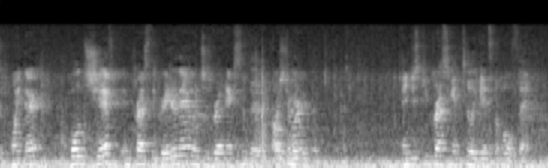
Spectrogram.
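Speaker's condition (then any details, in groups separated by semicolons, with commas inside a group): No condition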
